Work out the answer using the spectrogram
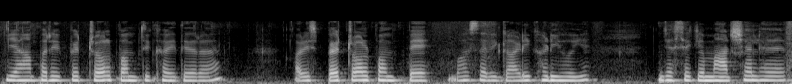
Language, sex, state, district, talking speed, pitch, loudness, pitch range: Hindi, female, Bihar, Purnia, 175 wpm, 185 Hz, -16 LUFS, 180-195 Hz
